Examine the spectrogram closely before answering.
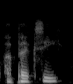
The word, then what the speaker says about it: APEXi: should be Apex or apexi uh but in fact in Japan they do pronounce it Apex uh and I've been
